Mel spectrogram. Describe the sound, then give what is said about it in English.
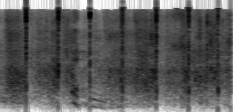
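A group applauds a team that has just finished a timed task, with dense clapping punctuated by regular, sharp louder beats. “So should we give them a clap? That looks pretty amazing.”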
